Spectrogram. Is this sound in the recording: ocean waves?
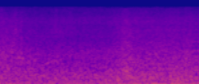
yes

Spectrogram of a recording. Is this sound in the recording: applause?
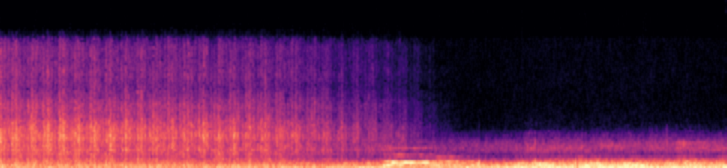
no

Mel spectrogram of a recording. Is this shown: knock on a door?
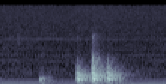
yes

